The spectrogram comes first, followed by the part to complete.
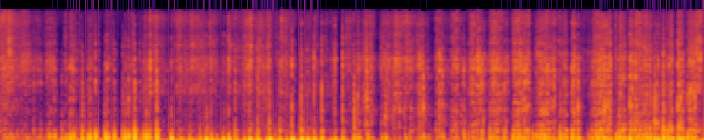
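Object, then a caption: Molded paper pulp egg carton. Fingertips and nails scratch the rough inside of the lid of an opened, empty molded paper pulp egg carton. The result is a dense, continuous run of quick, irregular scraping strokes with a deep, muffled, rumbling texture. It starts softly and builds to a steady level.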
